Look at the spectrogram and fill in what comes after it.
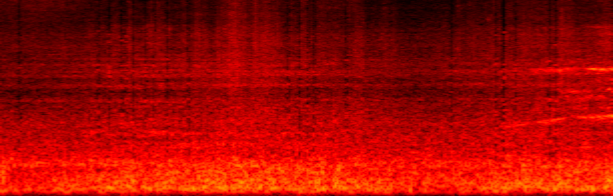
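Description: Train rolling past on the rails, a steady low rumble of wheels and wagons. Near the end a high, slightly rising squeal from the wheels begins.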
